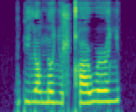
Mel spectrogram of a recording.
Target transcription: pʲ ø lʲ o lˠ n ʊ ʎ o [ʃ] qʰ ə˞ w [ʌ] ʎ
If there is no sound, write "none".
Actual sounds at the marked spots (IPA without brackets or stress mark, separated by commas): ʃ, ə˞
